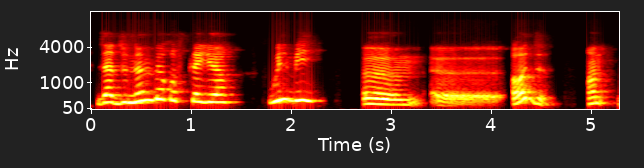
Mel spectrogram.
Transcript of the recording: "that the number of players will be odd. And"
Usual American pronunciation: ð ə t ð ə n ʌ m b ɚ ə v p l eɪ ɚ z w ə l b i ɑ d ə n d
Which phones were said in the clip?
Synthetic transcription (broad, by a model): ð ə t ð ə n ʌ m b ɚ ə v p l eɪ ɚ w ə l b i ɑ d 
